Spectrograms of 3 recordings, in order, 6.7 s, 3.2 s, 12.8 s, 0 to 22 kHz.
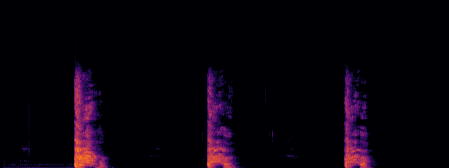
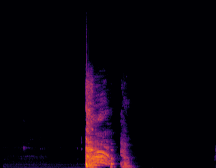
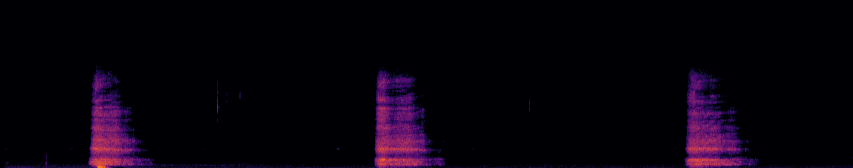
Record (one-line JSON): {"three_cough_length": "6.7 s", "three_cough_amplitude": 28483, "three_cough_signal_mean_std_ratio": 0.27, "cough_length": "3.2 s", "cough_amplitude": 32768, "cough_signal_mean_std_ratio": 0.28, "exhalation_length": "12.8 s", "exhalation_amplitude": 23801, "exhalation_signal_mean_std_ratio": 0.27, "survey_phase": "beta (2021-08-13 to 2022-03-07)", "age": "65+", "gender": "Male", "wearing_mask": "No", "symptom_abdominal_pain": true, "symptom_fatigue": true, "symptom_onset": "12 days", "smoker_status": "Never smoked", "respiratory_condition_asthma": false, "respiratory_condition_other": false, "recruitment_source": "REACT", "submission_delay": "1 day", "covid_test_result": "Negative", "covid_test_method": "RT-qPCR"}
